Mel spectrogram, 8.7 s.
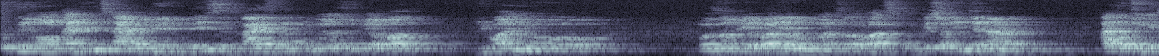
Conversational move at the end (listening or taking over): taking over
